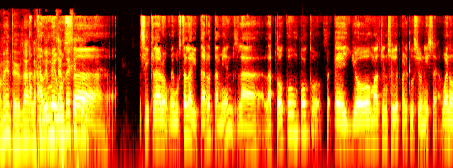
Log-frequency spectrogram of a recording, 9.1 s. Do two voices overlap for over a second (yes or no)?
yes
